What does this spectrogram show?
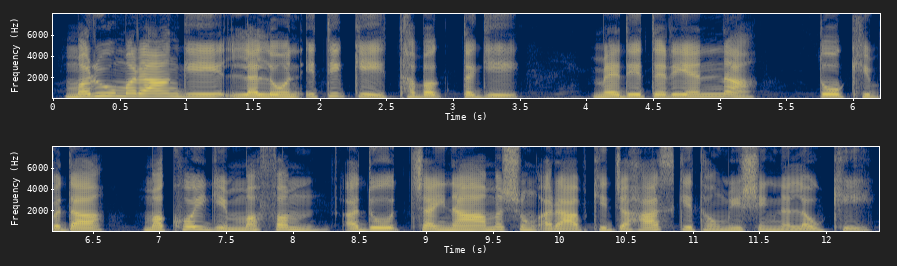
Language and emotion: Manipuri, neutral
